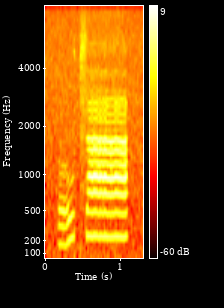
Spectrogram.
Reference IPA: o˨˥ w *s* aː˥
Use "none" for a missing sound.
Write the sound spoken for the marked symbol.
t͡s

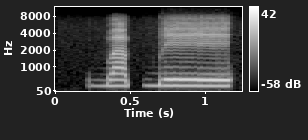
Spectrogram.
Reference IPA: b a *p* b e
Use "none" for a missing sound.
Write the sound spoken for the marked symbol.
p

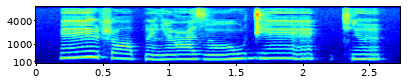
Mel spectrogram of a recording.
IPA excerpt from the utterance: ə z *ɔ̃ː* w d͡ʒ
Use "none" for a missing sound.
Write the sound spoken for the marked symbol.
ɔ̃ː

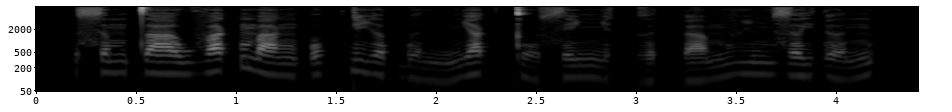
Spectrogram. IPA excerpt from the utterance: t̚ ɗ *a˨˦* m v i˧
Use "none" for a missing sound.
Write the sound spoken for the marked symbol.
a˨˦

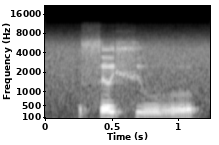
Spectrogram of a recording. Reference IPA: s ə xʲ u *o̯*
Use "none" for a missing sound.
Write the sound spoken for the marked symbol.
o̯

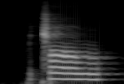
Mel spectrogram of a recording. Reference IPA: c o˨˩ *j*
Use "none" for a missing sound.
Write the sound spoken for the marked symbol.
w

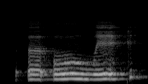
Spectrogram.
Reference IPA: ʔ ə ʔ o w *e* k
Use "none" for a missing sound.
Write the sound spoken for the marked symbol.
e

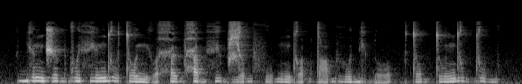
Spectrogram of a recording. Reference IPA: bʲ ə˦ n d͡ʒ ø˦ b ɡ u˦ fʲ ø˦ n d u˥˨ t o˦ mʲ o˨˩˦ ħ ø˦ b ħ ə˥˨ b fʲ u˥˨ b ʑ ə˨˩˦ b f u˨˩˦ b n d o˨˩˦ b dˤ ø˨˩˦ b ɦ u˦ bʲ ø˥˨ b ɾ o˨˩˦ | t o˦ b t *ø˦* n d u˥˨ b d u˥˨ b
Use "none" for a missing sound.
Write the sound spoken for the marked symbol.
u˦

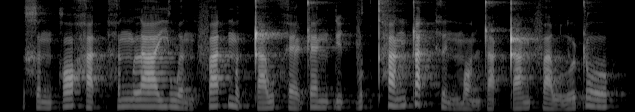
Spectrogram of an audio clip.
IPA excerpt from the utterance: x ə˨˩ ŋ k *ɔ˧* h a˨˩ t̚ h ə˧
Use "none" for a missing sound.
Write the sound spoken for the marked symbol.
ɔ˧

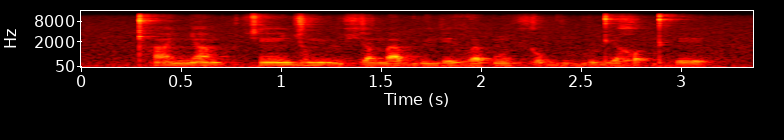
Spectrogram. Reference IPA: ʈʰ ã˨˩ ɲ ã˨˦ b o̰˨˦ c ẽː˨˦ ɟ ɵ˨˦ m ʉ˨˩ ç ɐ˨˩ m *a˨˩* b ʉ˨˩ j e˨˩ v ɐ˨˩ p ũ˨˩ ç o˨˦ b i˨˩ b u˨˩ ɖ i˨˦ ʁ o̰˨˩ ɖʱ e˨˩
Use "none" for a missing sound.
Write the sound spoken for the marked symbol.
a˨˩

